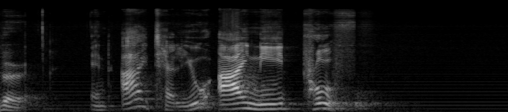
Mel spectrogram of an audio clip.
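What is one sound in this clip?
A middle-aged man speaks calmly and close by.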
